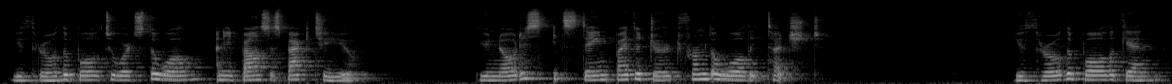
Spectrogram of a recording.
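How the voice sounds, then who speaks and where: A woman narrating a guided meditation in a measured, instructive way, pausing between short phrases. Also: mid-range voice, a little mellow, echoey room.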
